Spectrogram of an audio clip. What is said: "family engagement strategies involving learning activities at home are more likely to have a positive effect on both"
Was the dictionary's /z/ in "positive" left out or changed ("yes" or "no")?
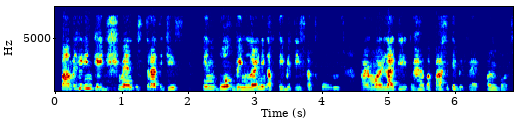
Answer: yes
